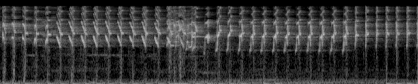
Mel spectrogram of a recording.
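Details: Fighter lovebird delivering long ngekek chatter meant to provoke other lovebirds into singing. Rapid, harsh, high pulses repeat in a steady stream, briefly blurring into a louder burst midway.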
